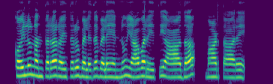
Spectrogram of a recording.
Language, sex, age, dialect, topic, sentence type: Kannada, female, 18-24, Central, agriculture, question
